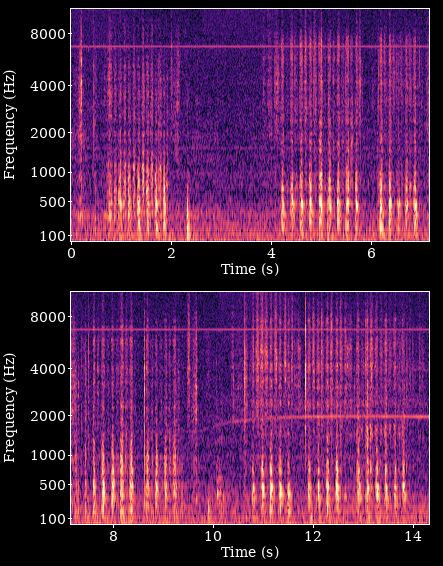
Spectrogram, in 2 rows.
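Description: A coin pinched in the fingertips rubs and scratches the latex coating along the top rows of the grid on a flat Ontario OLG $10 Crossword Deluxe instant scratch lottery ticket (#3354) lying on a table. Quick bursts of dry, gritty scraping come in short runs separated by brief pauses, with a steady faint high hiss underneath.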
